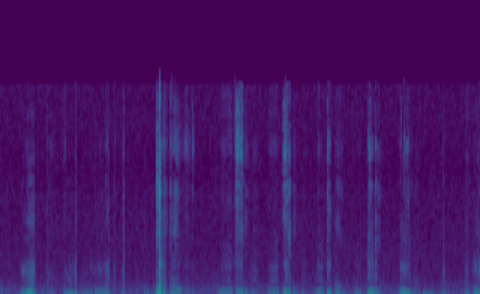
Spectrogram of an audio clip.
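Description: A small white plastic clothespin with a metal spring, held in the hand, is scratched and tapped with a cotton swab. About ten quiet, dry taps and scratchy clicks come at an irregular pace, each with a short bright edge and almost no ring, over a soft low rustle.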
